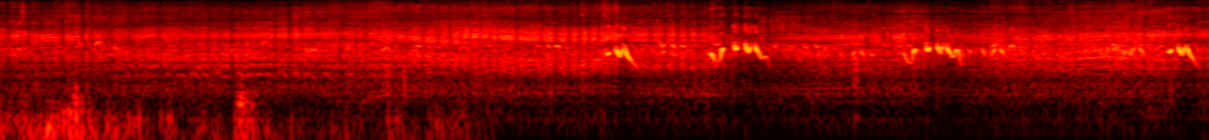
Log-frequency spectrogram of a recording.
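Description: An emperor penguin chick gives short, high, wavering chirps in quick bursts of two or three over a steady windy hiss, after a low rumble at the start.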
